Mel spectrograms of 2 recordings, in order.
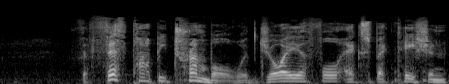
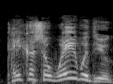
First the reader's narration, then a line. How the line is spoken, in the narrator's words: cried those four garrulous poppies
